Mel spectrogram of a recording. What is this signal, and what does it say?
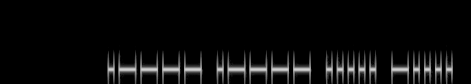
Morse code, heard as a keyed tone, about 22 wpm, 700 Hz. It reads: 1156
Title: Numbers - 4-Digit 22wpm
